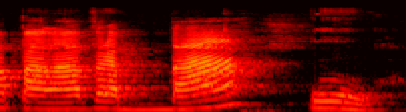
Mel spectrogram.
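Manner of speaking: "baú" drawn out very slowly, vowels apart; slow word demo. Shown as a demonstration. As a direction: stretch "baú" so each vowel is heard. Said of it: "Quando a gente for separar". ("baú" bem devagar, vogais separadas)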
